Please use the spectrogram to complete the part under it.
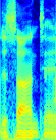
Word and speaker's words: DeSantis: Ron DeSantis. – Dang. He said it kind of differently. – DeSantis. – He almost got it right. Usually it's Ron DeSantis.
